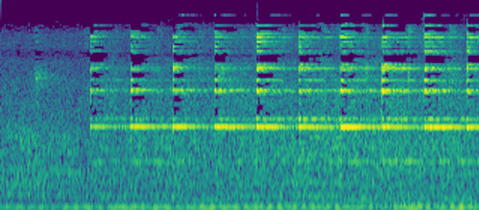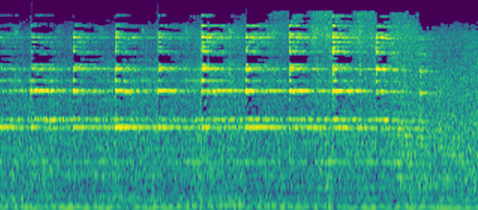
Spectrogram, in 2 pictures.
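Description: MBTA diesel commuter locomotive and its train drawing in, with a steady low engine and wheel rumble. Through most of the approach a bell rings about twice a second, stopping just as the locomotive reaches the platform.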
